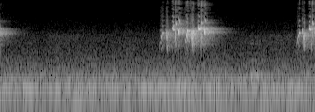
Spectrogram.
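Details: Singing bulbul sitting on someone's hand: a long quiet gap, then a lively phrase of rapid chirped and warbled notes. Another phrase begins at the end. Faint hum throughout.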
